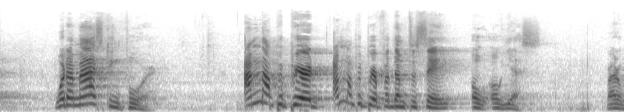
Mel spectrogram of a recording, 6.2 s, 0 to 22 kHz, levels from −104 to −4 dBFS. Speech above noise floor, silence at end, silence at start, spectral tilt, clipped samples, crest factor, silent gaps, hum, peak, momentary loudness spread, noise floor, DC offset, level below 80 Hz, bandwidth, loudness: 38 dB; 0 s; 0 s; -4.5 dB/octave; under 0.1%; 24 dB; none; none; -10 dBFS; 18 LU; -71 dBFS; under 0.1%; -80 dBFS; 13.5 kHz; -32 LUFS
